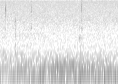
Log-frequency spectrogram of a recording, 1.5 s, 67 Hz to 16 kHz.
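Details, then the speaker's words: Shift Dynamics quick shifter being set up on a 2009-2015 Triumph Street Triple on a stand, in second gear with pressure toward third: a few faint crisp clicks as the micro switch on the heel plate bracket triggers at about the right point. "you can hear the click. So that's about right there."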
